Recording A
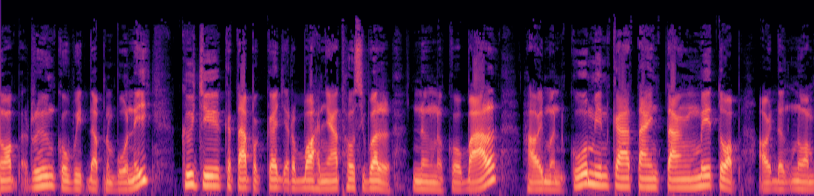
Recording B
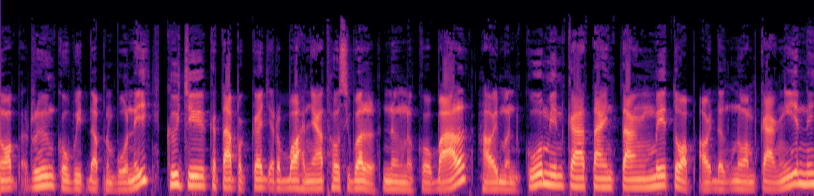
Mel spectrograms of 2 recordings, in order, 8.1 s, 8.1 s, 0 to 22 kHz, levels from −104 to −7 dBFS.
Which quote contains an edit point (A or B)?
B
